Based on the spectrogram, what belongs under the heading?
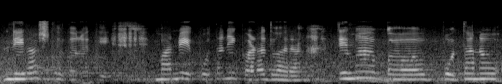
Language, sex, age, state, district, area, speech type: Gujarati, female, 18-30, Gujarat, Valsad, urban, spontaneous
